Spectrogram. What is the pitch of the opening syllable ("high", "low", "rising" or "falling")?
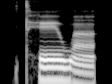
high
